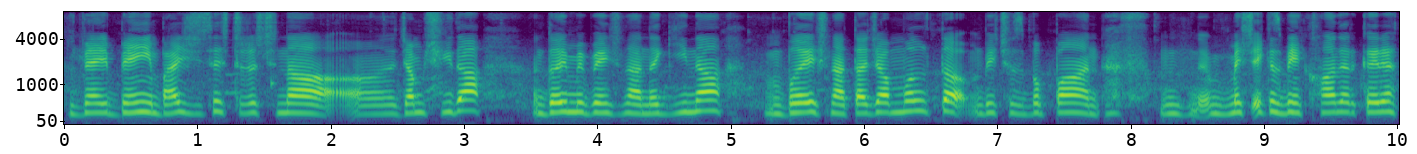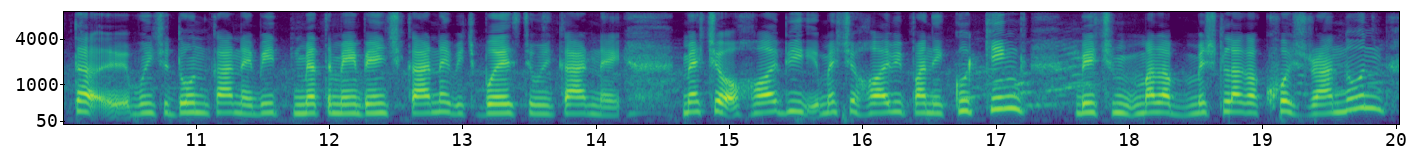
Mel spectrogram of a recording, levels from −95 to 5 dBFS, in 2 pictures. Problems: none marked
